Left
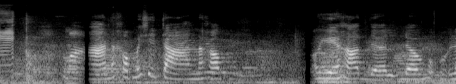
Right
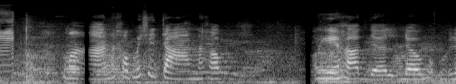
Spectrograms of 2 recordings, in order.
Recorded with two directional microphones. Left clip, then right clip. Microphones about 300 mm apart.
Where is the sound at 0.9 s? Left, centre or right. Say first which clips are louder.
Left 3 dB; centre.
